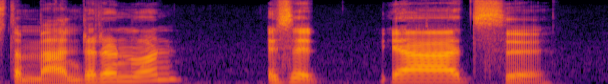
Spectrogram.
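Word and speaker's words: 鸭子: Is it Yazi? Yazi is pronounced with a first tone. In Mandarin, there are four tones, which are essential to distinguish the meaning of words. The first tone is a high-level tone.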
